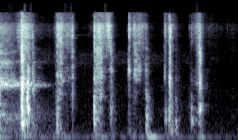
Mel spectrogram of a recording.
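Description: Tarot cards shuffled by hand in six quick bursts separated by short pauses, each a crisp riffling flutter that is close and moderately loud, with no talking.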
